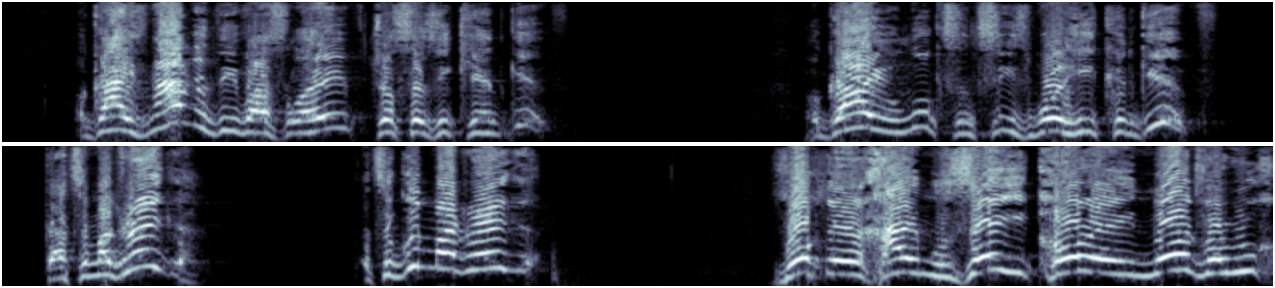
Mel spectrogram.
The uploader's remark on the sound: Shiur recorded in Yeshivas Ohr Reuven, Monsey NY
